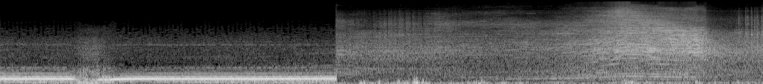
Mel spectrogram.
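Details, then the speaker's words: 1998 Polaris XCR 600 snowmobile that started bogging per the seller, run after choking: steady high drone drops sharply then recovers, never pulling cleanly around 3,000 rpm, no engine light; engine bogs under throttle. "yeah it's definitely boggy this thing should be flying no engine light or anything coming on"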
